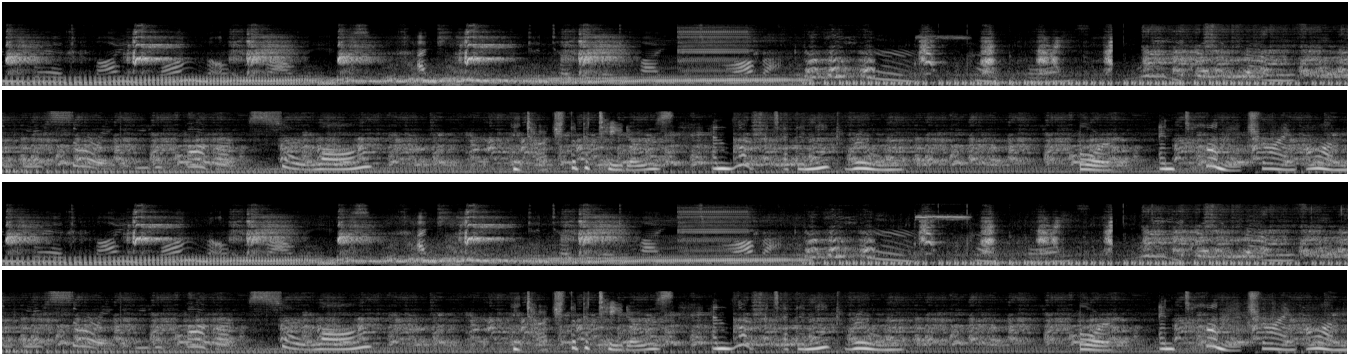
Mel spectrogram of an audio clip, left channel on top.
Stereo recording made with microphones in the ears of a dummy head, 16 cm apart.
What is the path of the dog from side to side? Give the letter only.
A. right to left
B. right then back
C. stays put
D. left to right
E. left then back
C.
